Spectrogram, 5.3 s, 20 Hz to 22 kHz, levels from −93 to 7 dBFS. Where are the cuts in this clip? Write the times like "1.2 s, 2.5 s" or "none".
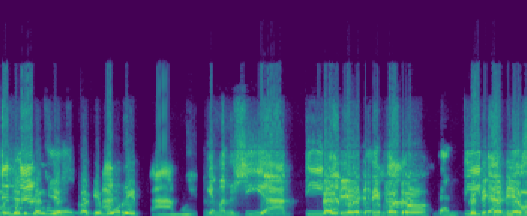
2.1 s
